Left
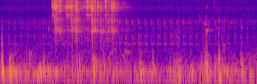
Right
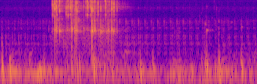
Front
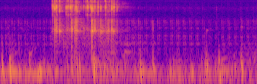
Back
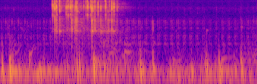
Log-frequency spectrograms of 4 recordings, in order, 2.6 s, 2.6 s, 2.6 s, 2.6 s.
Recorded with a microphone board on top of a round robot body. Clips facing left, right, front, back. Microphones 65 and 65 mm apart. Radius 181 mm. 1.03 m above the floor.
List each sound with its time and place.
0.5 s a rattle: 55° right, 0.7 m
